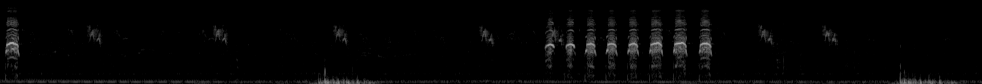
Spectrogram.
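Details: Before sunrise on 22 June 2018 at a Montana osprey nest near Charlo, scattered high chirps give way to a fast string of about eight loud whistled cheeps, with low bumping thuds at the nest.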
